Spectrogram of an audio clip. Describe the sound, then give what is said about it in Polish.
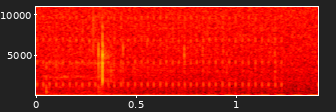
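A dog makes low, rhythmic snuffling and grunting noises in the background, fairly quiet and steady, with a brief sharper squeak partway through and no one speaking. “Te dźwięki z tyłu to mój pies.”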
